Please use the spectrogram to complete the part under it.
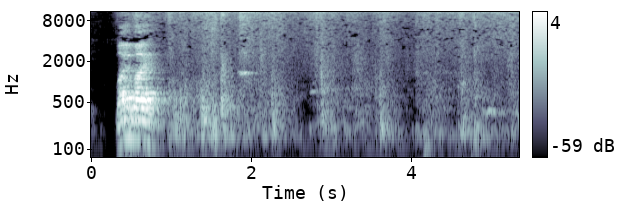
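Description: Footsteps shuffle on a carpeted floor.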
